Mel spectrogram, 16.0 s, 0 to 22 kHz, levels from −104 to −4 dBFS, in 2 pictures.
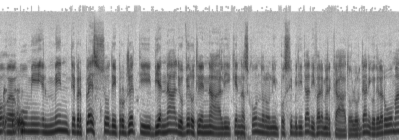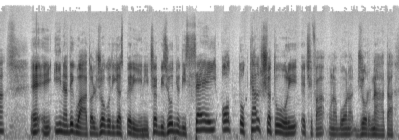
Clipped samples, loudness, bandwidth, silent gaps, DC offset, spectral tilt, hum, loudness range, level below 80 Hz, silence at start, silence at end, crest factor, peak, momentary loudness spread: under 0.1%; -21 LUFS; 18.5 kHz; none; under 0.1%; -5.5 dB/octave; none; 4 LU; -50 dBFS; 0 s; 0 s; 20 dB; 0 dBFS; 7 LU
